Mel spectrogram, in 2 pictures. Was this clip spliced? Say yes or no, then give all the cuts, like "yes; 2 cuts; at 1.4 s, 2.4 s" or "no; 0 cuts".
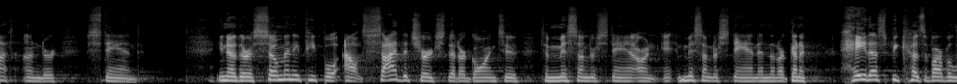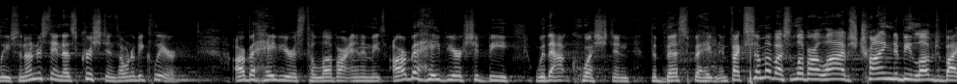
yes; 3 cuts; at 7.9 s, 11.8 s, 16.7 s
